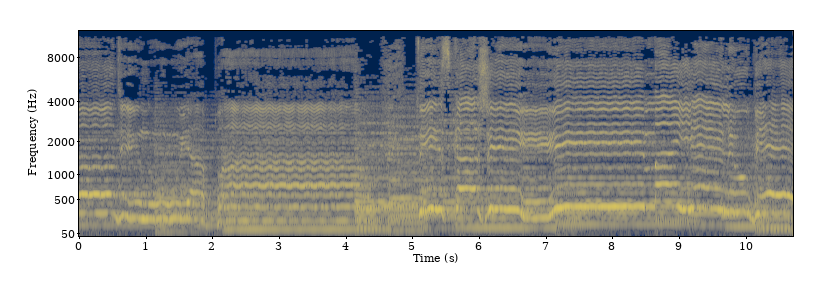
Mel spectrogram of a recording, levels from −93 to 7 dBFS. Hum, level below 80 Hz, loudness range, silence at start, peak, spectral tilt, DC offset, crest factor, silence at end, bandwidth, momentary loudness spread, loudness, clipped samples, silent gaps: none; -50 dBFS; 5 LU; 0 s; -2 dBFS; -4 dB/octave; under 0.1%; 14 dB; 0 s; 11.5 kHz; 6 LU; -16 LUFS; under 0.1%; none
